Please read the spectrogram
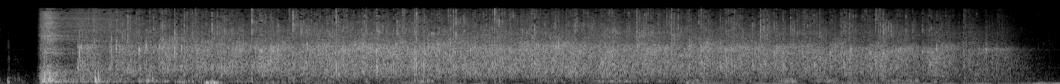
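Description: Audience applauding in a large lecture hall, starting suddenly about half a second in, holding steady, then dying away near the end.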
